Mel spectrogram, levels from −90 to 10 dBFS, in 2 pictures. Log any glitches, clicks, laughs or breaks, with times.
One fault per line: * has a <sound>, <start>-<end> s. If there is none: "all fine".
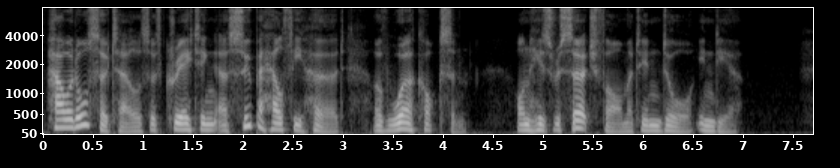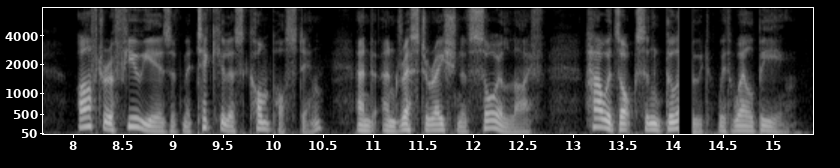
* has a dropout, 14.0-14.2 s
